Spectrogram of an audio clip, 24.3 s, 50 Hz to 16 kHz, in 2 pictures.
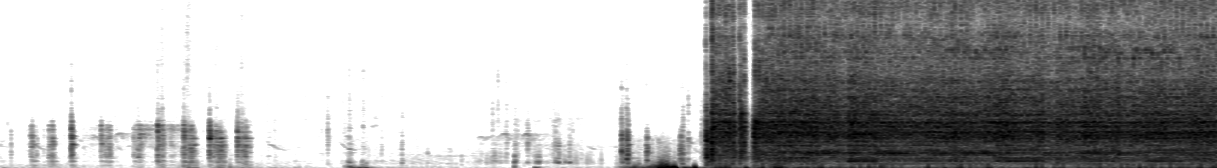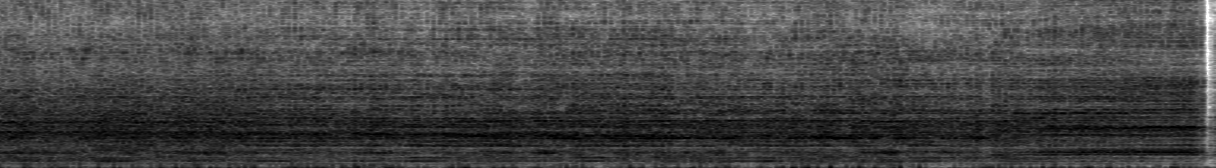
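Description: Installing and tightening the axle nut on a 2009-2017 Chevy Equinox front passenger CV axle, with scattered clicks and clatter first, then a loud sustained rapid rattling hammer of a power impact tool running steadily close by.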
